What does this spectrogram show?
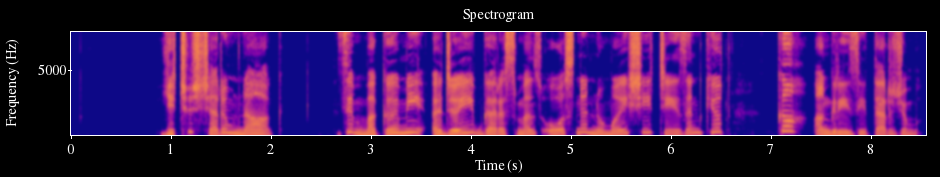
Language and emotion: Kashmiri, sad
